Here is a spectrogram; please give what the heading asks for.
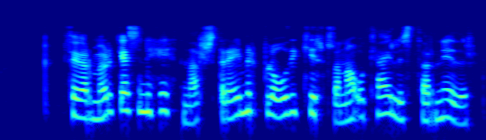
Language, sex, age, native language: Icelandic, male, 30-39, Icelandic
